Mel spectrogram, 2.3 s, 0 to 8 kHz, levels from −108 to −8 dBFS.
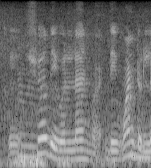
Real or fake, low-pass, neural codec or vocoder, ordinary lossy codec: real; none; none; none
